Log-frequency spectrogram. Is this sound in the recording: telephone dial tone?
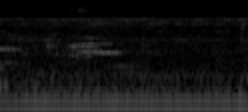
no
